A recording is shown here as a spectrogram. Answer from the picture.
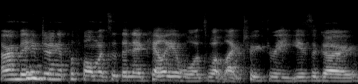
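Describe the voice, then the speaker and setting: A woman with an Australian accent speaks very fast in a fairly low voice with ordinary pitch variation. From Australia (Melbourne). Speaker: writer and event host. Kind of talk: livestreamed author interview, casual pre-show chat. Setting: online live video stream. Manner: casual with frequent fillers (um).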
